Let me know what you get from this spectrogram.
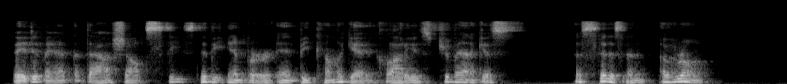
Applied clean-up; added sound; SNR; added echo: neural mask model DeepFilterNet 3.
